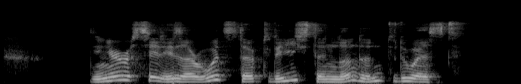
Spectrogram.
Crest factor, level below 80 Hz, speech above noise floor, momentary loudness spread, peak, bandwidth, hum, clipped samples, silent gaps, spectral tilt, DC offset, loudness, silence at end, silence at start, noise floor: 14 dB; -60 dBFS; 46 dB; 5 LU; -14 dBFS; 8 kHz; none; under 0.1%; 0.60-0.68 s; -5 dB/octave; under 0.1%; -28 LUFS; 0.6 s; 0.1 s; -73 dBFS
